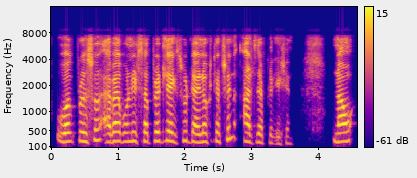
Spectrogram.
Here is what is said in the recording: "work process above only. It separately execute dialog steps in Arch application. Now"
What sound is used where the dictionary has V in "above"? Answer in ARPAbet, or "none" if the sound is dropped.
B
